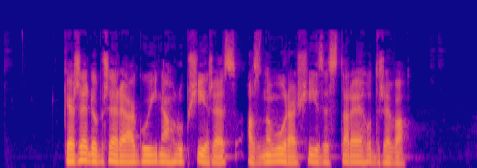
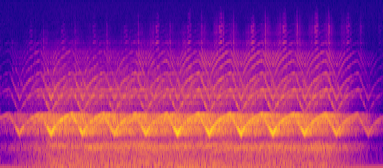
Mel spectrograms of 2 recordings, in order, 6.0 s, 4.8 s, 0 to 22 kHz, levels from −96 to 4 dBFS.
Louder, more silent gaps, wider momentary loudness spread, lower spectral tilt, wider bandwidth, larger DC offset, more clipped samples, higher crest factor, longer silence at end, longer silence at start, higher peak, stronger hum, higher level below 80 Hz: second, -25 LUFS vs -15 LUFS; neither; second, 6 LU vs 10 LU; first, -5.5 dB/octave vs -3.5 dB/octave; second, 11.5 kHz vs 13 kHz; second, under 0.1% vs 0.4%; neither; about the same, 20 dB vs 16 dB; first, 0.9 s vs 0.15 s; first, 0.8 s vs 0.1 s; second, -6 dBFS vs -2 dBFS; neither; second, -54 dBFS vs -42 dBFS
